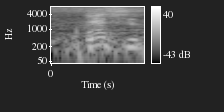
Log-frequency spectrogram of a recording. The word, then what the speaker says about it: मोहसिन: पे तैयार करवाए हैं मैंने गलत प्रोनाउंस किया है मोहसिन नाम है मोहसिन दराज कद के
